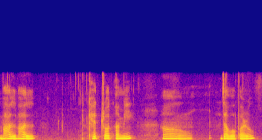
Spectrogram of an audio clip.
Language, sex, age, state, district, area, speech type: Assamese, female, 18-30, Assam, Dibrugarh, rural, spontaneous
